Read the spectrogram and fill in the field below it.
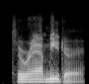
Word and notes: terametre: American English

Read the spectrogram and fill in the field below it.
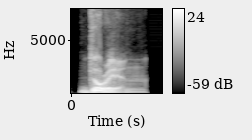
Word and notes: Dorian: British English

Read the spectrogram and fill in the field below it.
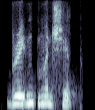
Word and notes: Brinkmanship: Indian

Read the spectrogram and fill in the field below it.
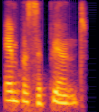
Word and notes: impercipient: Indian

